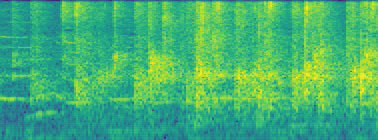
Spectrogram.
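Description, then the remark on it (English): Sparse, uneven clapping from a handful of people, about five, in a small crowd at the Idaho Pun Slam, a light patter of hand claps that holds steady for a couple of seconds without any voices over it. “So how many of you, by round of applause, please, because I can't see anything, how many of you have never been to an Idaho Pun Slam?”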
